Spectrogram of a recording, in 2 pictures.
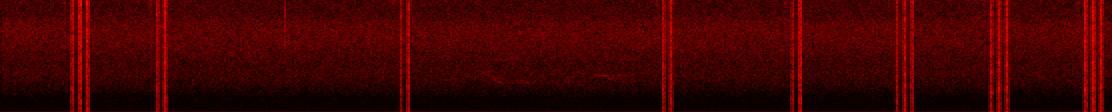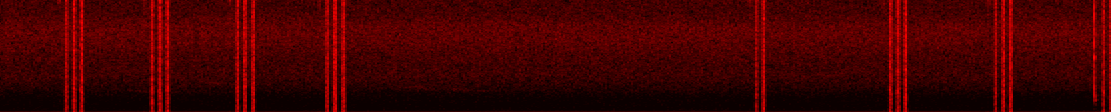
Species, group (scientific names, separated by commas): Platycleis albopunctata, Orthoptera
